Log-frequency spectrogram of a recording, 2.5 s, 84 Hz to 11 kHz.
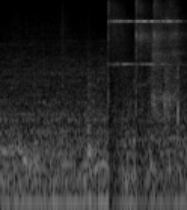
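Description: Two sharp metallic clinks about 0.4 s apart near the end, each leaving a high, clear ringing tone that carries on, over a steady low hum.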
